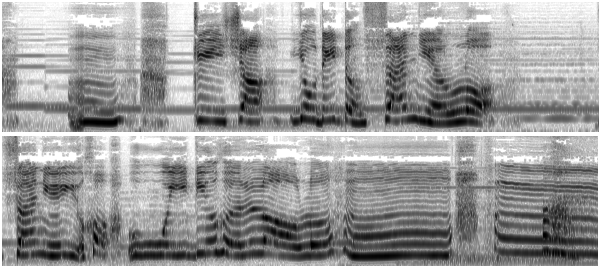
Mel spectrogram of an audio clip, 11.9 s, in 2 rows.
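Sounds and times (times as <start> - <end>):
speech: 2.2 - 5.1, 6.0 - 11.8
young boy crying: 9.3 - 11.9.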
